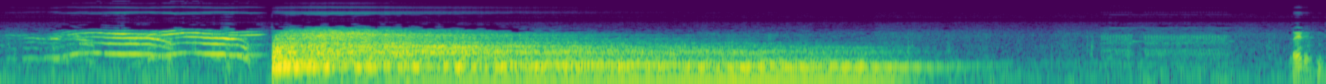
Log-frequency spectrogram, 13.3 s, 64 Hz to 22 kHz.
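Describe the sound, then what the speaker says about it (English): Two cats meowing and caterwauling in a 1942 radio horror drama, several wavering, rising and falling cries close up for a few seconds, then cut off by a loud sustained low rumble that fades away, followed by faint ringing tones. "I tell you, there's two of them. Lona, listen to them. They're not ordinary cats."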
